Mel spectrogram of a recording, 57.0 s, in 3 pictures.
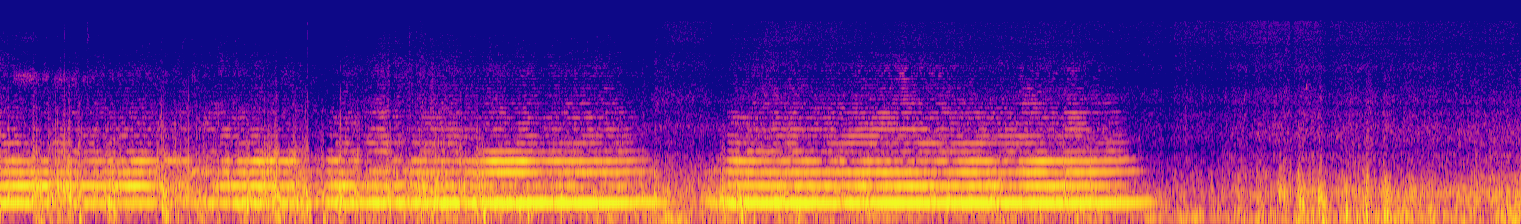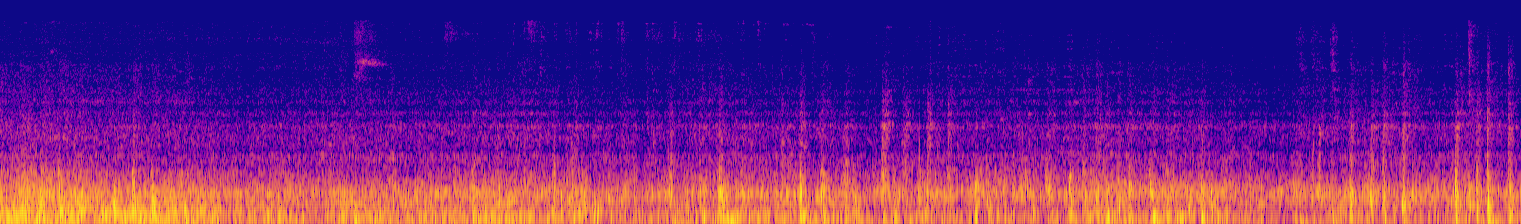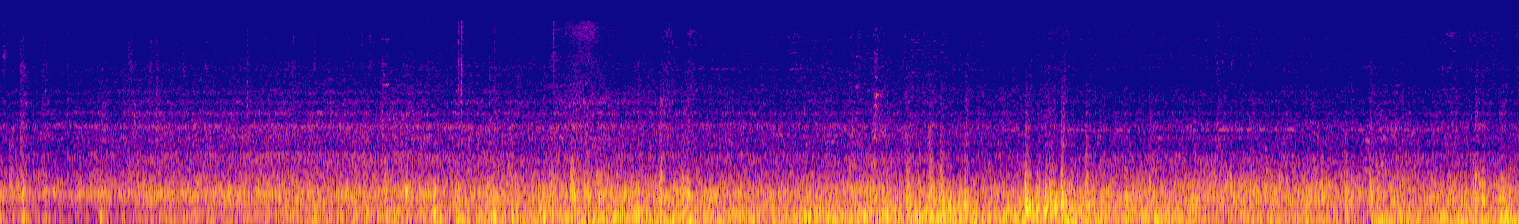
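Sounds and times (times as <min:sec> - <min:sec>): train horn blasts: 0:00.0 - 0:14.6
train wheels clattering on rails: 0:00.0 - 0:57.0.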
